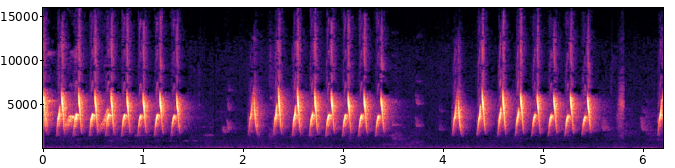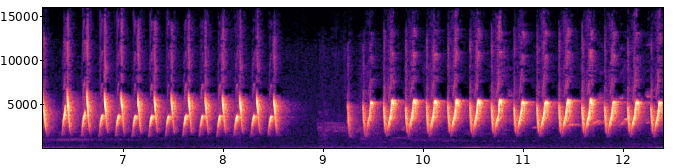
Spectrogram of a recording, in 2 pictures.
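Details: Bar-winged prinia, a bird of rice-field areas, singing actively, recorded as tutor song for magpie-robins; bursts of rapid, sharp, high chirps repeated about ten times per burst, separated by short pauses, in five bursts.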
